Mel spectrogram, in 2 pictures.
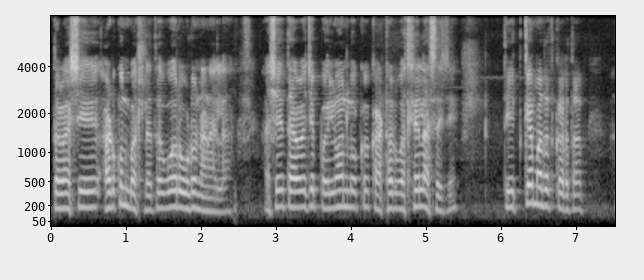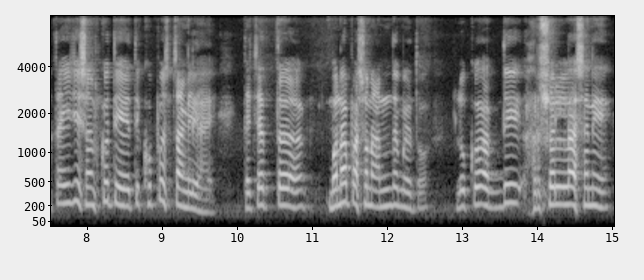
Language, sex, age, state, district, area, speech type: Marathi, male, 45-60, Maharashtra, Nashik, urban, spontaneous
